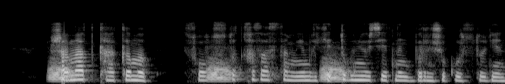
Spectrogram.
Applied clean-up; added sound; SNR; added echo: none; Brass instrument; 4 dB; none.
